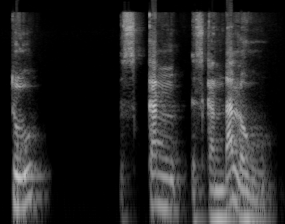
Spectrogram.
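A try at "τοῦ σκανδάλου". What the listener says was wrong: Escandalú. Escandalú. Acuérdese que si pongo es una U.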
